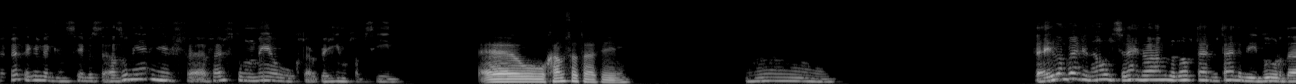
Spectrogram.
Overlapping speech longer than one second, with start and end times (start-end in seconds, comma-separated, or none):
none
